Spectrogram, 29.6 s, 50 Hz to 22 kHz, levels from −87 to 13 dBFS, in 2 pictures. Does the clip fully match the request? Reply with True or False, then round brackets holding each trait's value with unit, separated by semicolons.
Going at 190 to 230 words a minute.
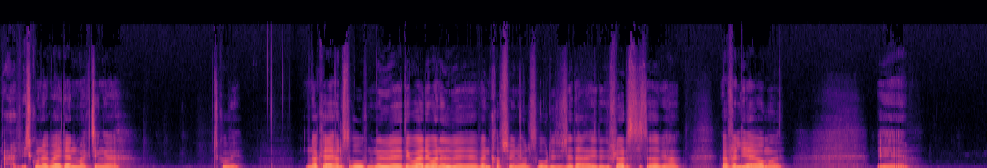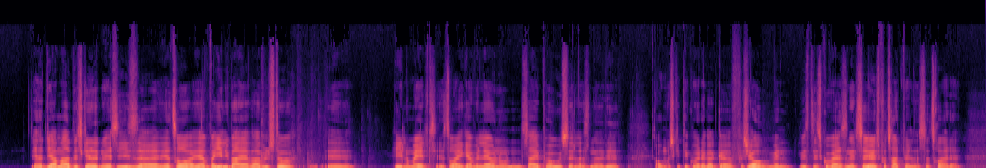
True (200 wpm)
